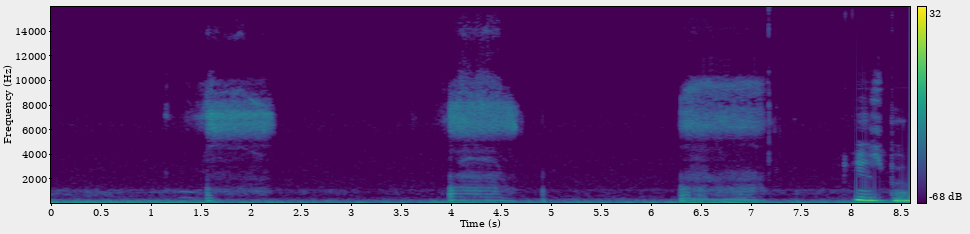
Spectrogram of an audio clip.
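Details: Sleeping male black cat gives three soft, raspy breaths with a hissy edge, about 25 a minute, then a brief louder noise; snoring after an active day.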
